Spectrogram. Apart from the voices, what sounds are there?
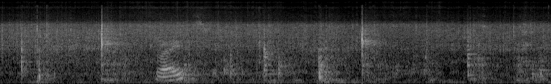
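stirring vegetables frying in a pan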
